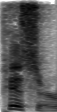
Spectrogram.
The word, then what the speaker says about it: PSSR: You spell it P-S-S-R, but it's actually pronounced Pisser, right?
